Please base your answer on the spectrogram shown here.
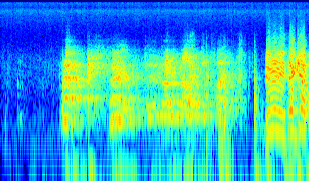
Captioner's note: non-english speech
